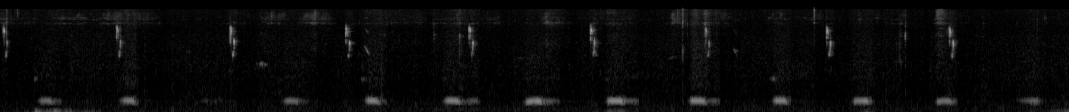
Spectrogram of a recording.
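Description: Faint, steady bird calling at a nest: thin, high chirps about once a second over a soft, lower note repeated evenly a little under twice a second.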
